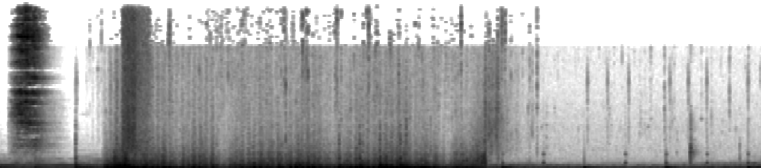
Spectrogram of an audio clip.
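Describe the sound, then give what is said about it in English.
A flamethrower activating: after a short tonal hum, it bursts into a loud, sustained rushing roar for several seconds, then drops back to a quieter hum with scattered clicks. “Perhaps try arson? Will? Guide. Activate flamethrower.”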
